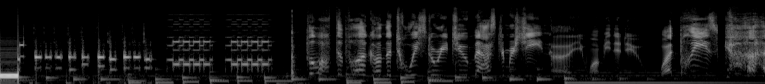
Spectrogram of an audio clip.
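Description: A phone rings with a quick run of bright electronic tones in steady repeating bursts, clear, as a technical director urgently phones the systems department, then gives way to breathy, hushed sounds and a low hum.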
